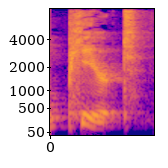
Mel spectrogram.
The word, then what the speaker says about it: Peart: Alex Lifeson on electric and acoustic guitars, and Neil Peart, and that is how you pronounce it, on drums and percussion.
